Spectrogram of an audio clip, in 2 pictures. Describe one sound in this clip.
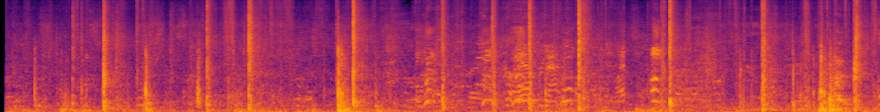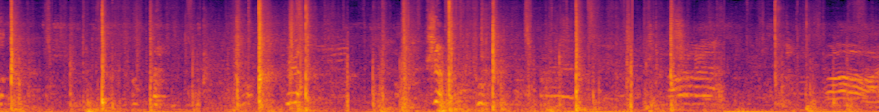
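Kicks and punches smack loudly against pads and gloves, again and again.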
